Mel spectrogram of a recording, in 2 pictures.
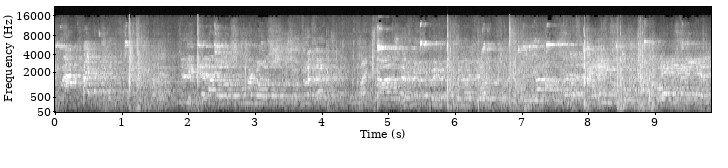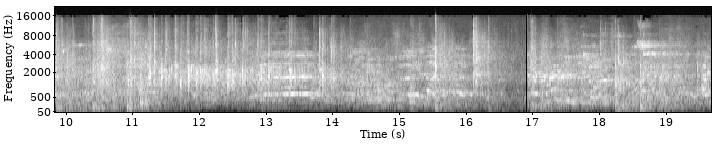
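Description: A ball is kicked hard on a hard floor in a large echoing hall.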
